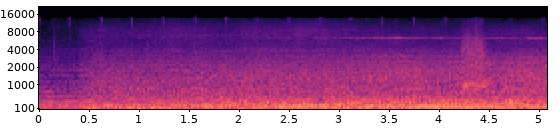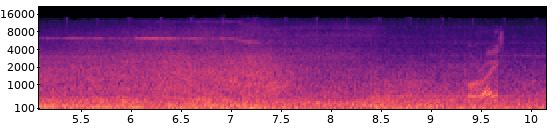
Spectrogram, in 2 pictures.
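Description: A fixed-wing aircraft rolls down the runway at Aberdeen after landing, giving a steady, loud broadband roar of engines and rushing air with a few brief higher whines, continuous throughout.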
